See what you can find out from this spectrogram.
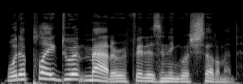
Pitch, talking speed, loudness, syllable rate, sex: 165 Hz, 295 wpm, -16 LUFS, 7.4 syllables/s, male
